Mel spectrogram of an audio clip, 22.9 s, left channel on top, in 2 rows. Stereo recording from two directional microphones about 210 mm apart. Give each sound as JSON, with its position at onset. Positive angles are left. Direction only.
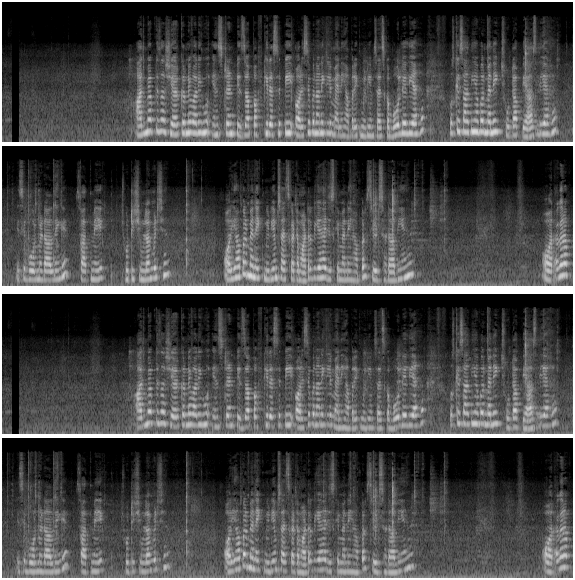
{"t": 2.7, "sound": "a woman's voice", "side_deg": 50}
{"t": 15.9, "sound": "a woman's voice", "side_deg": 55}
{"t": 22.3, "sound": "a woman's voice", "side_deg": 60}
